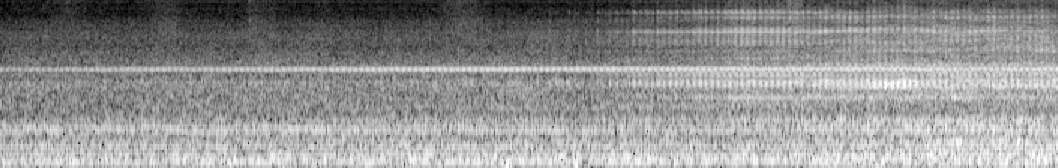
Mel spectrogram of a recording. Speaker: พัดลมหมุนปกตินะครับแต่หม้อแปรงหม้อแปลงมีเสียงค่อนข้างดังเลยเนาะ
